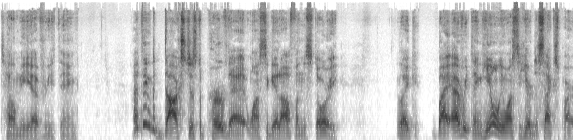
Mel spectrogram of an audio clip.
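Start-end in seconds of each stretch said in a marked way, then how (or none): 0.0-1.2 put-on, low, leering, creepy murmur. Speaker retells a story, quoting a doctor questioning a girl: mock-creepy doctor quote. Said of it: "like very creepily".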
